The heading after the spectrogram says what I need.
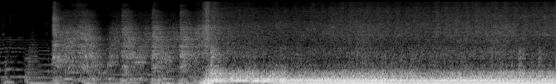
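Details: Nissan 370Z with VQ VHR engine, first start after swapping in a used transmission and installing a ZSpeed CMAK kit: a few seconds of cranking, then the engine catches cleanly and holds a smooth, even idle with a steady low throb.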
